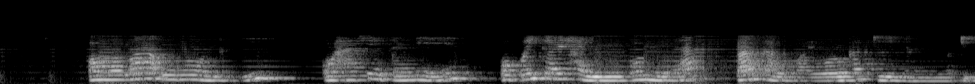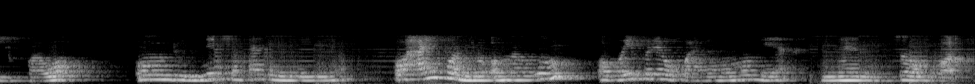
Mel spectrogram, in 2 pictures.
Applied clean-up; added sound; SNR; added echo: neural separator model SepFormer DNS4.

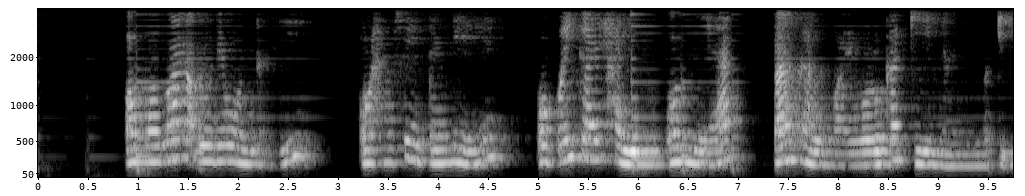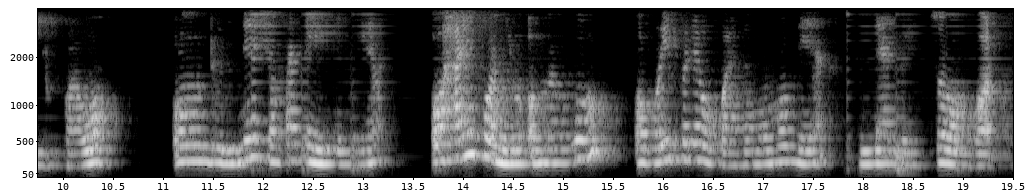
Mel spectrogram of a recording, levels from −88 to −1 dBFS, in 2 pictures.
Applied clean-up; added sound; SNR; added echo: neural mask model DeepFilterNet 3.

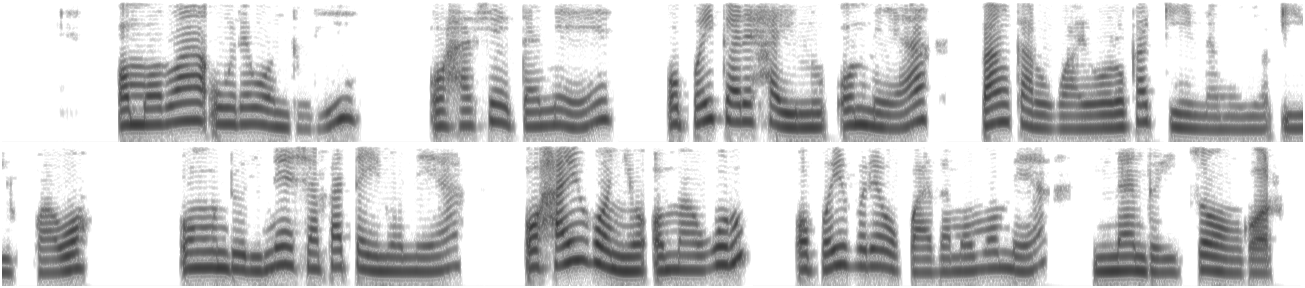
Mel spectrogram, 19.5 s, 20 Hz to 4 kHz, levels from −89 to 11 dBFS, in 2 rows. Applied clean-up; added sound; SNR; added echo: none; none; none; none.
